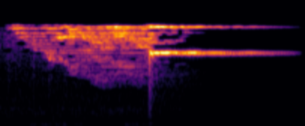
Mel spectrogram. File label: Magic Tinkeling Sound With Ping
